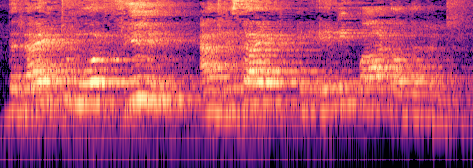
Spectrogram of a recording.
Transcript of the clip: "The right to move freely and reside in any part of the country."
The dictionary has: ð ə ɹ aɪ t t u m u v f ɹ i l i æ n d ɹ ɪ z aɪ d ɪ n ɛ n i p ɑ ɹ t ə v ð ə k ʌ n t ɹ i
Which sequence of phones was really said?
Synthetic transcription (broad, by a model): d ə ɹ aɪ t t u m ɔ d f i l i æ n d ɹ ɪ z aɪ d ɪ n ɛ n i p ɑ ɹ t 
